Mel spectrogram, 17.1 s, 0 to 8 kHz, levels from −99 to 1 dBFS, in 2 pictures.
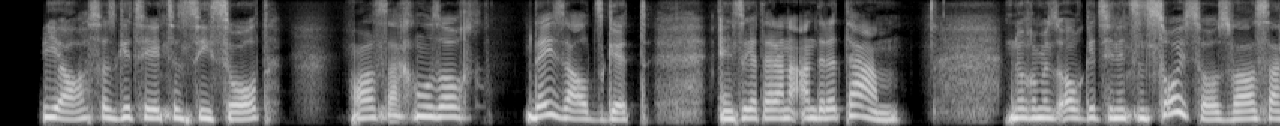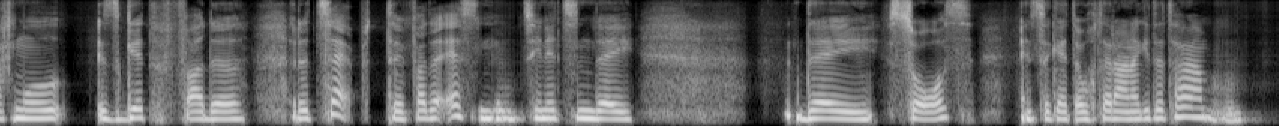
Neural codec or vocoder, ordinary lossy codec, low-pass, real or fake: none; none; none; real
